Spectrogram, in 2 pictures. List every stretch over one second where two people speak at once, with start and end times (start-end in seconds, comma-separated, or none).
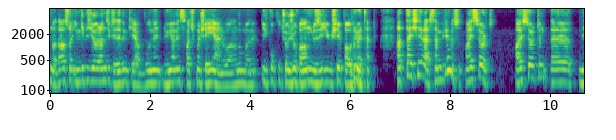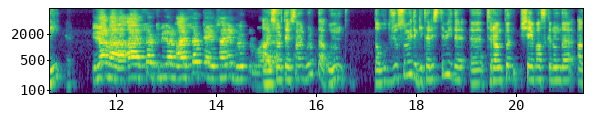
none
